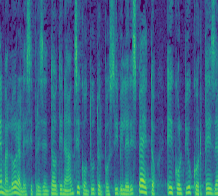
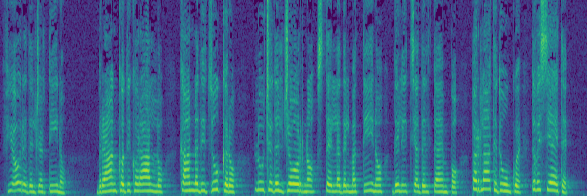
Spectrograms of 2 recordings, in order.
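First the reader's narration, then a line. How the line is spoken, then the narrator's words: Startling shout. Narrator (Italian): gridò con voce che fece trasalire Canem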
